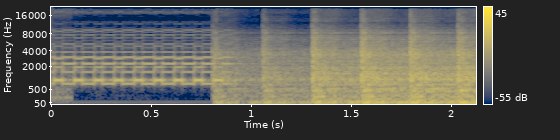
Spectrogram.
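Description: A telephone rings with a steady electronic trill for a little under a second, then cuts off and gives way to louder, busier noise with rhythmic bursts.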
